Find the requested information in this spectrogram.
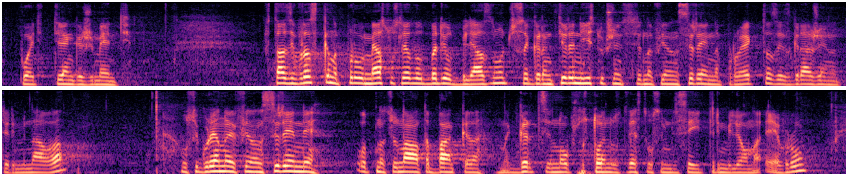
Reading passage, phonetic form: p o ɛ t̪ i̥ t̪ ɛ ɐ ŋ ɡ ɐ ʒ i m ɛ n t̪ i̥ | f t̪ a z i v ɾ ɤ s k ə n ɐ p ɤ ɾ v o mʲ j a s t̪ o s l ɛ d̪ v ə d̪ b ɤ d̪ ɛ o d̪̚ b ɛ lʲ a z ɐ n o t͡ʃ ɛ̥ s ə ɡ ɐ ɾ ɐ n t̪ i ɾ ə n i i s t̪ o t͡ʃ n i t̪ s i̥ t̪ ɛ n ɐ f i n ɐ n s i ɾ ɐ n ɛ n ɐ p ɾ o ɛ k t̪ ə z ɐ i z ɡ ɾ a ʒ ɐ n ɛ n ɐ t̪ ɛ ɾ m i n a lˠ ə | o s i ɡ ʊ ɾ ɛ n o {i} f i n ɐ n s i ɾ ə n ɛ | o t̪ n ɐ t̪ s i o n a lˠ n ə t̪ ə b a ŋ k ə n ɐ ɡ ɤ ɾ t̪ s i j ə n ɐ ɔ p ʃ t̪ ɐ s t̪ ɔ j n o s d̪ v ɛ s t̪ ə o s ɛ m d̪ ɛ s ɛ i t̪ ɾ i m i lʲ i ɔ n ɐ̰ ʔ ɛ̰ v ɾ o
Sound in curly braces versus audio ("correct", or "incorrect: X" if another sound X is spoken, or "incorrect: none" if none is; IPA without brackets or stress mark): incorrect: ɛ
